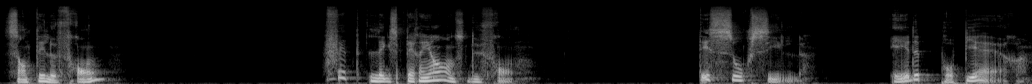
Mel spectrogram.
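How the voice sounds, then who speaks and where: A man leads a guided relaxation at an extremely slow pace, in short, separated phrases. His voice is fairly high, with a mellow, soft-edged tone and a gravelly creak. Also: sing-song. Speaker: yoga and meditation teacher.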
